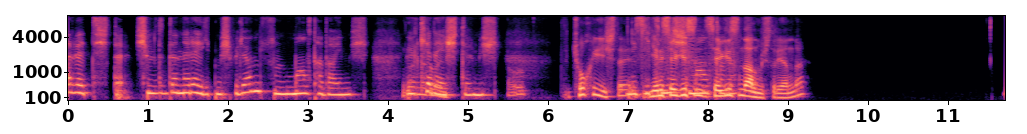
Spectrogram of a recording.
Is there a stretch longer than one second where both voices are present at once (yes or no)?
yes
